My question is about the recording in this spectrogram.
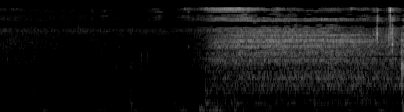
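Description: A person's soft breath, an even exhale of about a second that starts halfway through, after a moment of near silence.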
